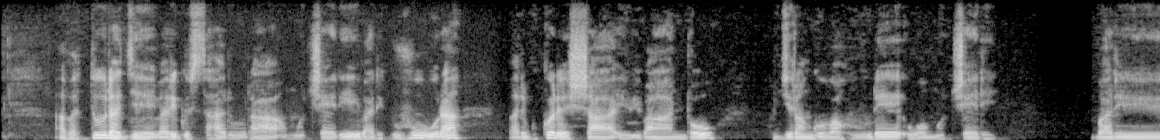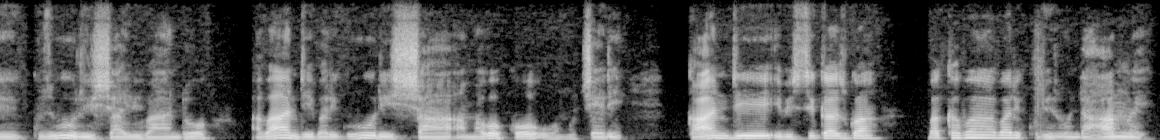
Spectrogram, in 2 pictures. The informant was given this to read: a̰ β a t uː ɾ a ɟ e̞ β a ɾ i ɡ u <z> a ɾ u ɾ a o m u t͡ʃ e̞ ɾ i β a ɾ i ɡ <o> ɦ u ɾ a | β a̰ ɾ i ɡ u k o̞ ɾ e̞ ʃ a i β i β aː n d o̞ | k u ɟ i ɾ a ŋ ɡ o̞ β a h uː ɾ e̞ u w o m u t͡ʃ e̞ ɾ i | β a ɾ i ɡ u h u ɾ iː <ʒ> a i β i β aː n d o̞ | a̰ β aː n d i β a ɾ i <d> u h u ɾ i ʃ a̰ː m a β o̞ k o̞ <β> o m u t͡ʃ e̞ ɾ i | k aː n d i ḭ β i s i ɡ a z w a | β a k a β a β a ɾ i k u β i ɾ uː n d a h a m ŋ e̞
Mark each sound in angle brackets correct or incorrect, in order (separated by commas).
incorrect, incorrect, incorrect, incorrect, incorrect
